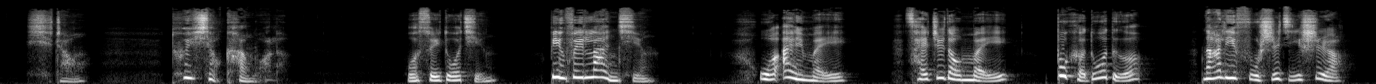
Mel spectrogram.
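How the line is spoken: Sighing. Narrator (Chinese): 阿钱叹了口气

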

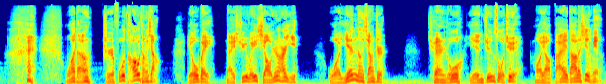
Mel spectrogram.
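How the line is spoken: Scornful laughing rebuke. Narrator (Chinese): 陈应叱咤大笑，骂道

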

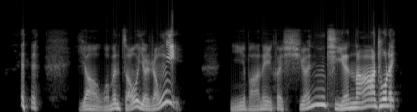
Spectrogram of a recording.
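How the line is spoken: Sly sinister chuckle. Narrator (Chinese): 小白脸嘿嘿的奸笑两声

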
